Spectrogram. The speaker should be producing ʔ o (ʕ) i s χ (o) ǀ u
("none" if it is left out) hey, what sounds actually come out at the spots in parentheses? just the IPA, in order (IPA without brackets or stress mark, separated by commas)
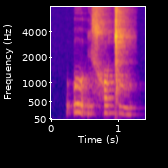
ʔ, o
